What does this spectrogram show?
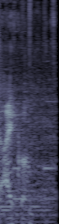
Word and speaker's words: Akron: Americans say Akron, New York.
